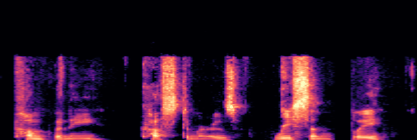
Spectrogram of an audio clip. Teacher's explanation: have three syllables but the stress is on the first not the second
